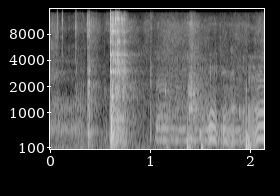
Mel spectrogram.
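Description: Metal spoon clinking against a cereal bowl, with a few light clicks and one loud ringing clink about half a second in. From about a second in, a closed-mouth hum from the person eating comes in.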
